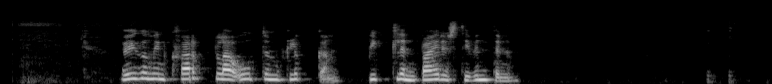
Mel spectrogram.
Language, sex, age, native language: Icelandic, female, 40-49, Icelandic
